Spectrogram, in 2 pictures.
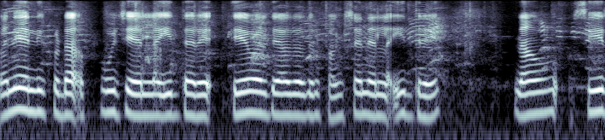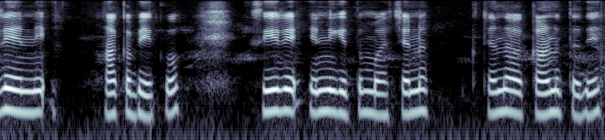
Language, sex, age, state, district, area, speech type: Kannada, female, 30-45, Karnataka, Dakshina Kannada, rural, spontaneous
